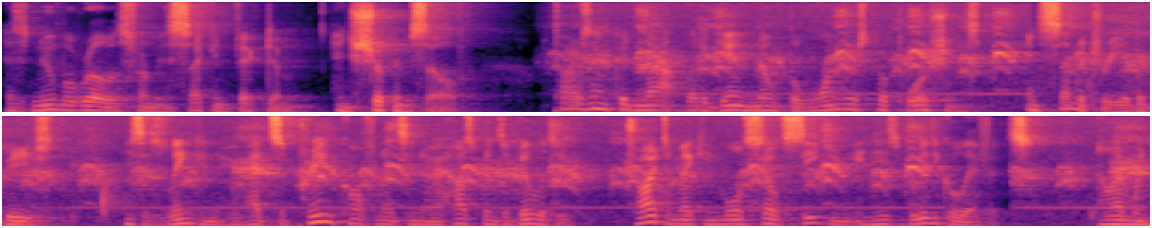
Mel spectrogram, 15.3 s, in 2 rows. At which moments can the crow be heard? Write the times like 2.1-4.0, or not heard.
3.6-15.2.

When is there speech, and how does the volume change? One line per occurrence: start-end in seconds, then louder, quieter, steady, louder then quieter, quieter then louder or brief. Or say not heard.
0.0-15.2 steady.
